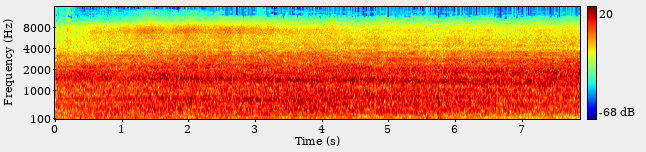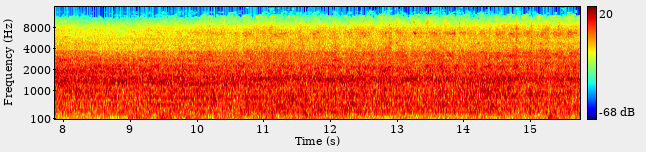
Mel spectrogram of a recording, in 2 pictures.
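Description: Freight train of empty flat stake wagons rolling past: steady rumble of wheels on rails with a steady high note running through it, and a couple of sharp clacks about five and a half seconds in.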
